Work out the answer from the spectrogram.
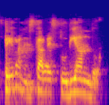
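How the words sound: The s sounds before consonants are fully pronounced. "en neutro es Esteban estaba estudiando, la S siempre delante"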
